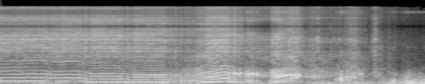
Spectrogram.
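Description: A dirt bike engine revs hard, its pitch rising and falling.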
